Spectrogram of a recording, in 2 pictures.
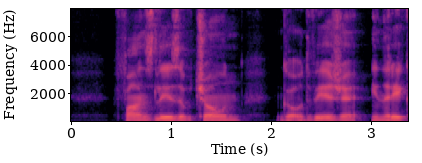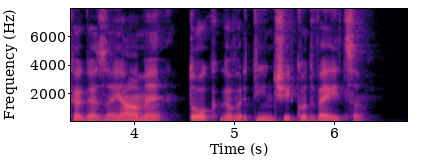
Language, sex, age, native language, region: Slovenian, male, 18-29, Slovenian, Drava region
